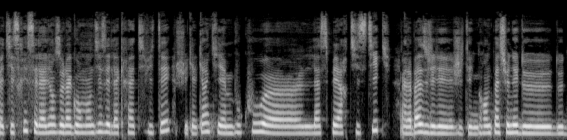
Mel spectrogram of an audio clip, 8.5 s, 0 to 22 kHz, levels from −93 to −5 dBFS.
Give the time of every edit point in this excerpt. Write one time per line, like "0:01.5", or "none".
0:02.7
0:05.9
